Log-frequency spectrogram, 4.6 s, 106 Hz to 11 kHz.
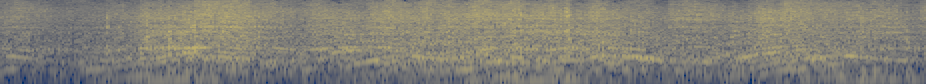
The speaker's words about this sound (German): Im Mai 1967 packt er sein transportables Tonbandgerät ein und zeichnet während des großen Preises von Monaco die Motorengeräusche an der Formel-1-Rennstrecke auf.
